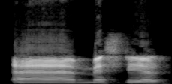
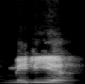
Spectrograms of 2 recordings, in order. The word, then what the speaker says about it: Meslier: It would have been a bench boost with Rafinha and Bamford, Meslier or Melia. Yeah. I guess is the pronunciation in French.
